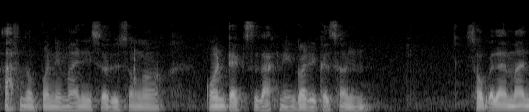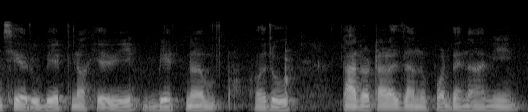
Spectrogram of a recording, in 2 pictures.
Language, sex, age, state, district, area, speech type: Nepali, male, 45-60, West Bengal, Darjeeling, rural, spontaneous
